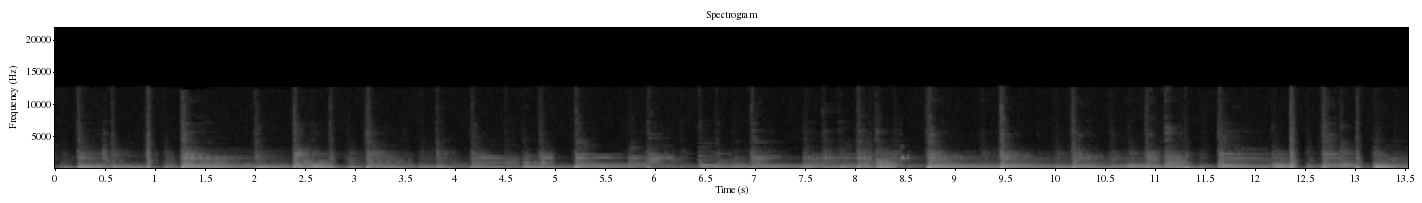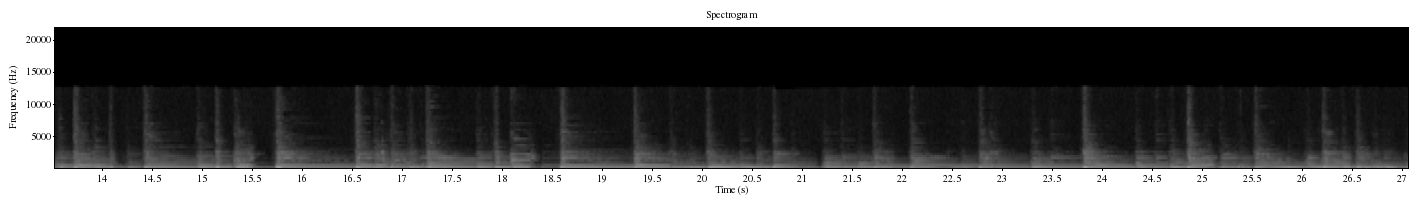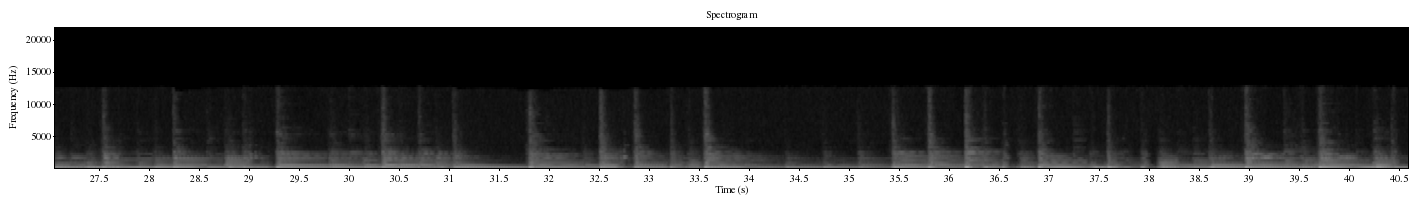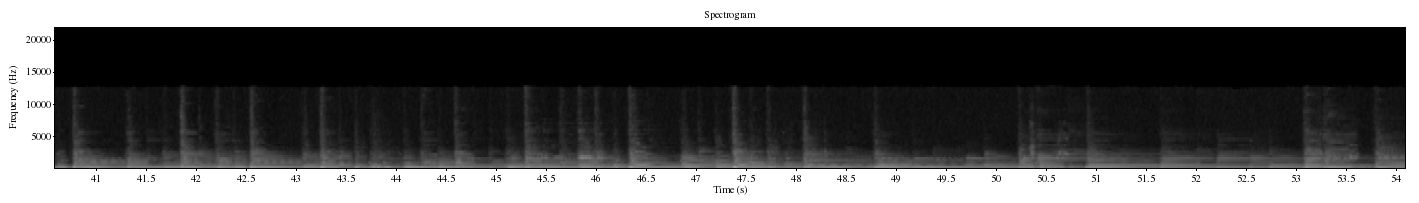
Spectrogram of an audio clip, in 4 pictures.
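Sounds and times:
acoustic guitar strummed: 0:00.0 - 0:54.0.

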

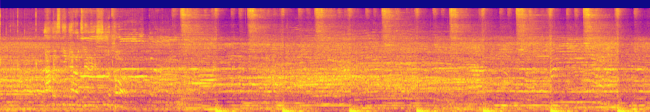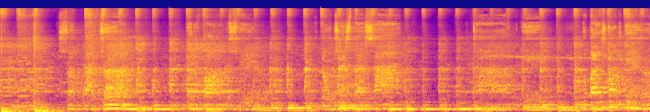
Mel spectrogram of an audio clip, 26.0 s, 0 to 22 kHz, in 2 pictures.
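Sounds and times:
live country-rock band: 0:00.0 - 0:26.0
bass line: 0:03.4 - 0:26.0
person singing: 0:14.2 - 0:18.5.

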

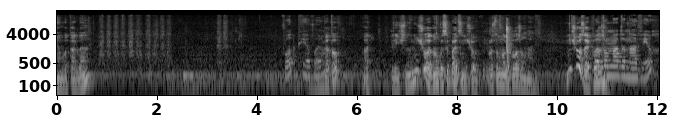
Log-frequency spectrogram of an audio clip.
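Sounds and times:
knife sawing through bread: 0:00.7 - 0:02.4.

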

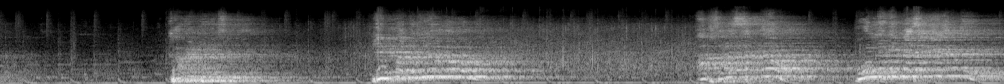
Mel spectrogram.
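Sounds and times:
man's voice over pa system: 0:01.7 - 0:03.0, 0:03.7 - 0:05.4, 0:06.9 - 0:10.0.

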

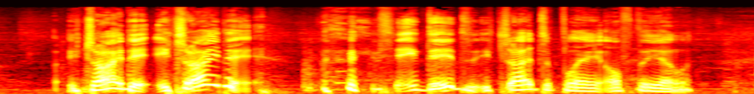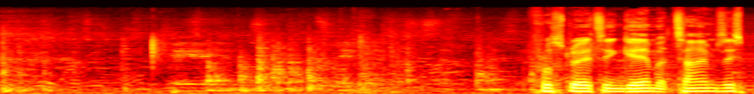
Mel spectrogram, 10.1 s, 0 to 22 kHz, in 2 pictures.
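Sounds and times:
faint voices talking: 0:03.8 - 0:10.0.

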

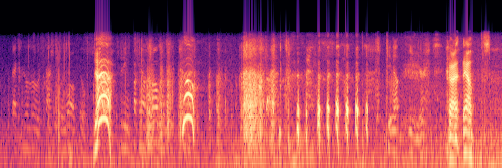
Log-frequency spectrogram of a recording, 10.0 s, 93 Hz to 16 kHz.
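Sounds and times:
laughter: 0:05.4 - 0:07.6.

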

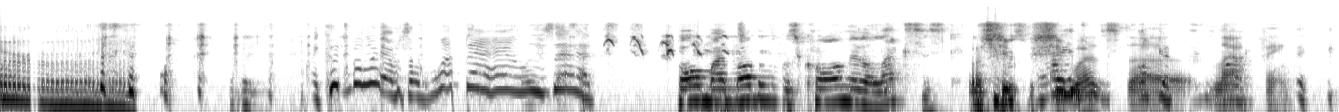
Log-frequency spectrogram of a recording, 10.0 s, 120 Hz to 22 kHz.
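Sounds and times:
man blowing a raspberry: 0:00.0 - 0:01.0.

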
